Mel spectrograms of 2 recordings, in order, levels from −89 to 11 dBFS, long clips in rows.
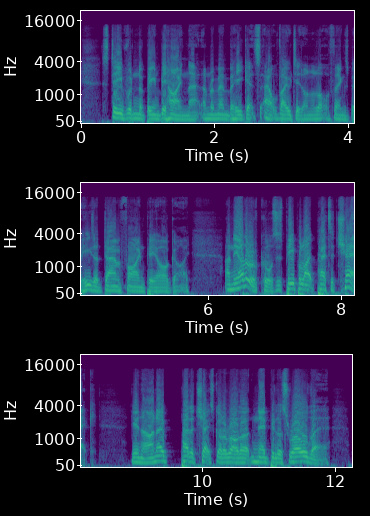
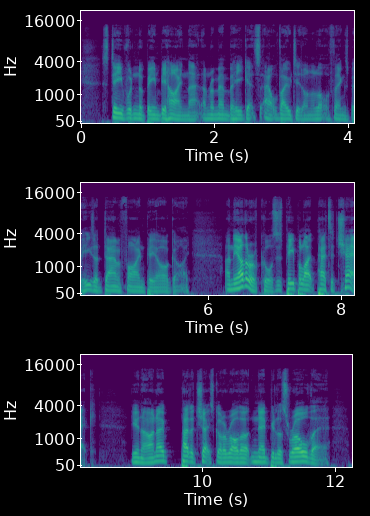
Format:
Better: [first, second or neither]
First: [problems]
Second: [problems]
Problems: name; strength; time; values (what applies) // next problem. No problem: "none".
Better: second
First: distortion; heavy; 14% of the sound clipped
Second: none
